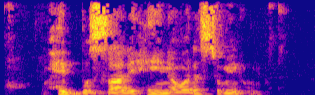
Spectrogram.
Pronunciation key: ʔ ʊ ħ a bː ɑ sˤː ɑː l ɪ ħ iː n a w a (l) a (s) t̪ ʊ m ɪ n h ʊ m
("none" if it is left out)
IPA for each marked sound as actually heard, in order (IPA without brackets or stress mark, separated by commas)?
l, s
